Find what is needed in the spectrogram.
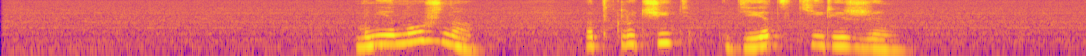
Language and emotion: Russian, neutral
